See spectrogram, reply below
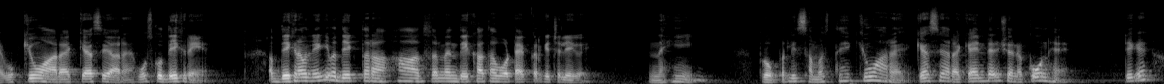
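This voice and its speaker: A man's voice: mid-range voice, a little mellow. A man with an Indian accent teaching English word use in a lesson, explaining step by step, repeating words to drill them and asking checking questions.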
